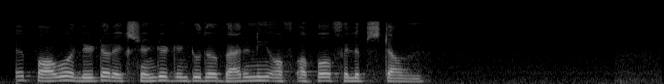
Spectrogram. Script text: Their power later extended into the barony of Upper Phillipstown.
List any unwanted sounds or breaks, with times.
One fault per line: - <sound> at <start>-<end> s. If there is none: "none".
none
